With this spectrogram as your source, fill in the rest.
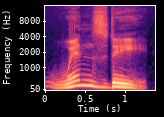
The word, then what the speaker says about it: Wednesday: Many of us call it Wednesday, but it should be Wednesday. Correct pronunciation should be Wednesday. Wednesday नहीं बोलेंगे हम, Wednesday बोलेंगे. D silent होगा आपका.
